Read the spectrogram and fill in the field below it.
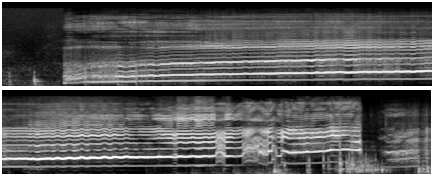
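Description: A man sings one long, slowly rising note through a microphone.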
